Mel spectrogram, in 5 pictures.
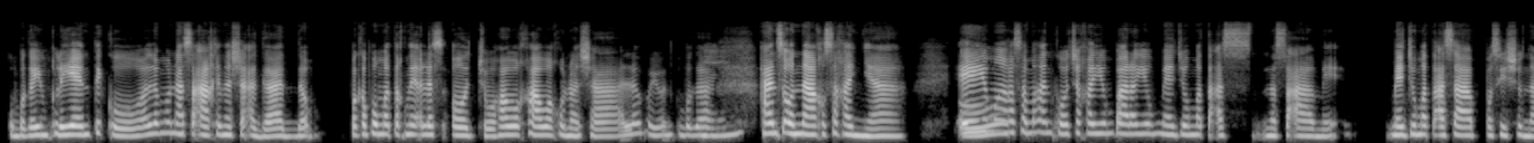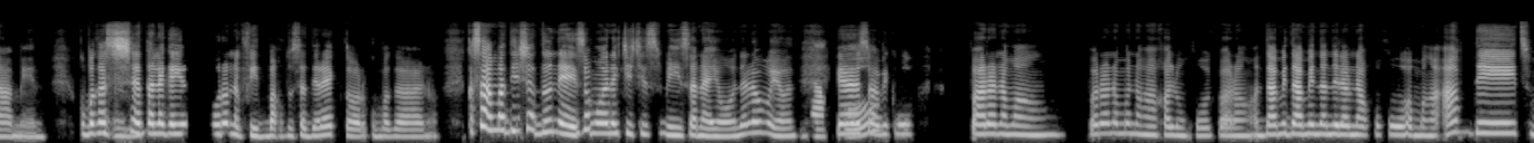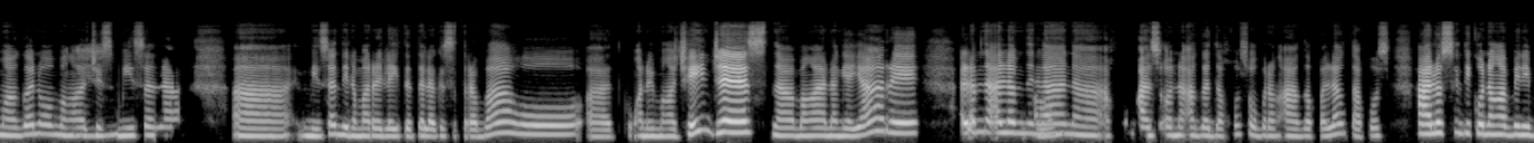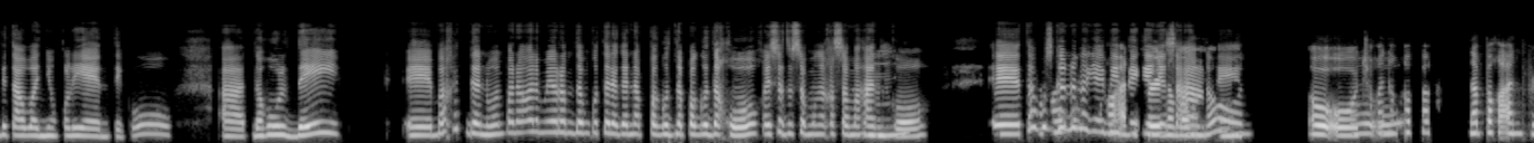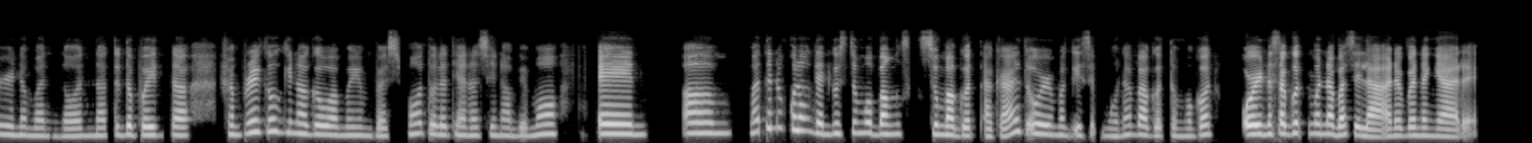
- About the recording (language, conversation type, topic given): Filipino, advice, Paano ako magalang na sasagot sa performance review kung nahihirapan akong tanggapin ito?
- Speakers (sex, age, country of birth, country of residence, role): female, 20-24, Philippines, Philippines, advisor; female, 40-44, Philippines, United States, user
- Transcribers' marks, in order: in English: "hands-on"; in English: "nag-feedback"; stressed: "changes"; in English: "hands-on"; in English: "at the whole day"; wind; in English: "to the point"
